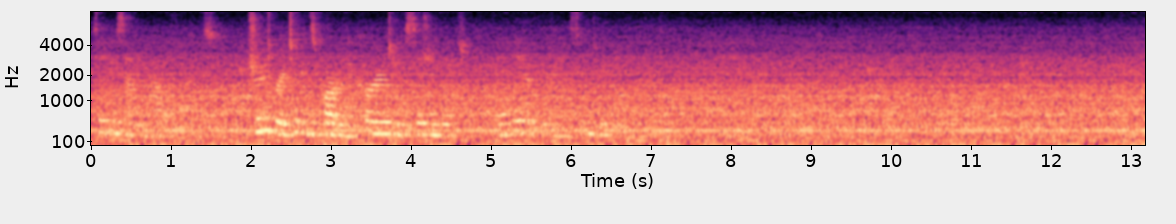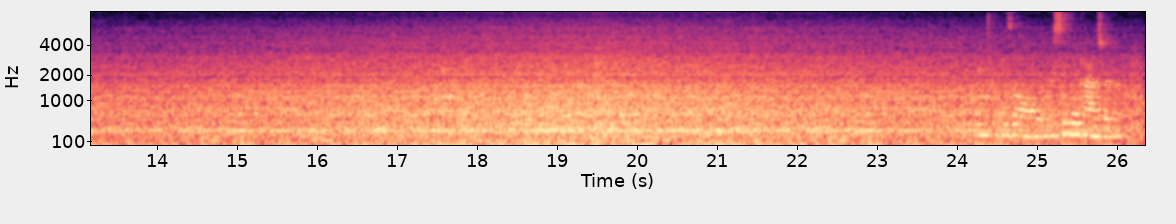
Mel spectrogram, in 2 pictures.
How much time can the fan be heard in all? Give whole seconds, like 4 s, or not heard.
26 s.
